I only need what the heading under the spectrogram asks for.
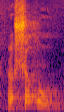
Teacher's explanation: রস্বউ যখন আমরা উচ্চারণ করি সেক্ষেত্রে আমাদের জিহ্বাটার অবস্থান হয়ে যায় পশ্চাতে, অর্থাৎ পিছনের দিকে চলে যায়, ঠিক আছে। এবং আমাদের জিহ্বার উচ্চতা কিন্তু উপরের দিকেই থাকে, পিছনে কিন্তু উপরে, ঠিক আছে।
